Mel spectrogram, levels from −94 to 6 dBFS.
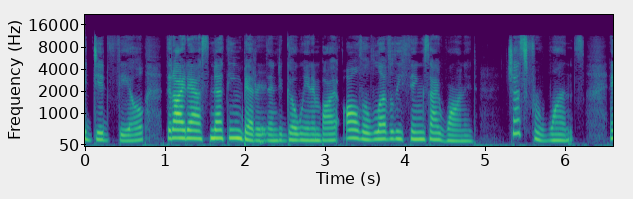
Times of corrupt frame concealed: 2.19-2.30

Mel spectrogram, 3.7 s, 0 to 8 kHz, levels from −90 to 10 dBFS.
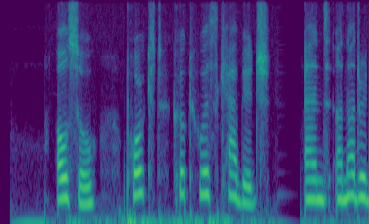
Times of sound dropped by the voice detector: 1.24-1.26

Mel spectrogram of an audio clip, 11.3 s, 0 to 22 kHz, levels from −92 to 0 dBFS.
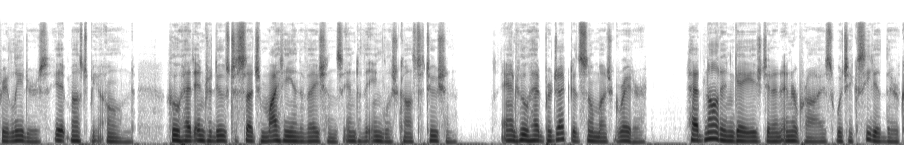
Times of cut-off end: none

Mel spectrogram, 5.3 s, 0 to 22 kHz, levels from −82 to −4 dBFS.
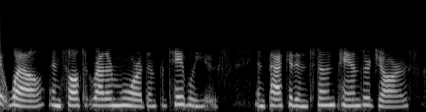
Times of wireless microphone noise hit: none

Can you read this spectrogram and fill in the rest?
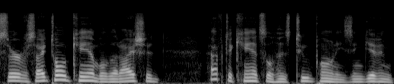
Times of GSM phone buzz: none

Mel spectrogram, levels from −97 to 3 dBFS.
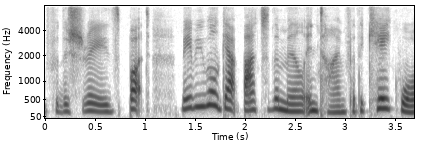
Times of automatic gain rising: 0.08-3.69

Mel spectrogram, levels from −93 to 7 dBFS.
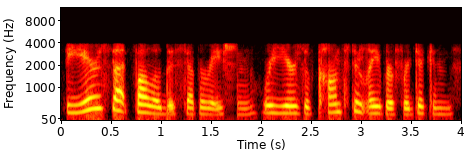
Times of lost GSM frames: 1.68-1.79

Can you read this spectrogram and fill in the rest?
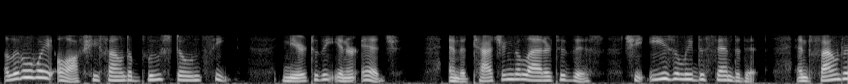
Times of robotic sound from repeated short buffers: none

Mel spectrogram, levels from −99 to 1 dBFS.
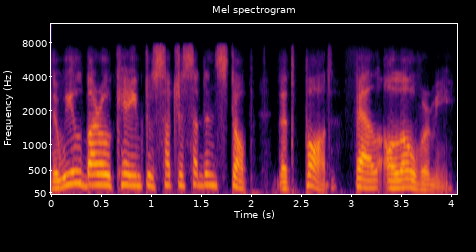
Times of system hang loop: none

